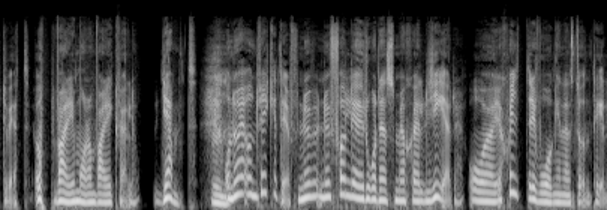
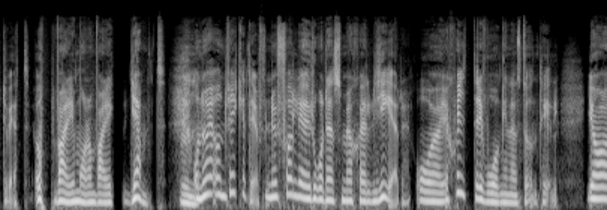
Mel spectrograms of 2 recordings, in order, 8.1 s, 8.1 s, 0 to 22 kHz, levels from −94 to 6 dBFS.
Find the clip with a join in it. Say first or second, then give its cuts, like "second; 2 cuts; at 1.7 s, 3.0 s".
second; 2 cuts; at 1.5 s, 3.5 s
